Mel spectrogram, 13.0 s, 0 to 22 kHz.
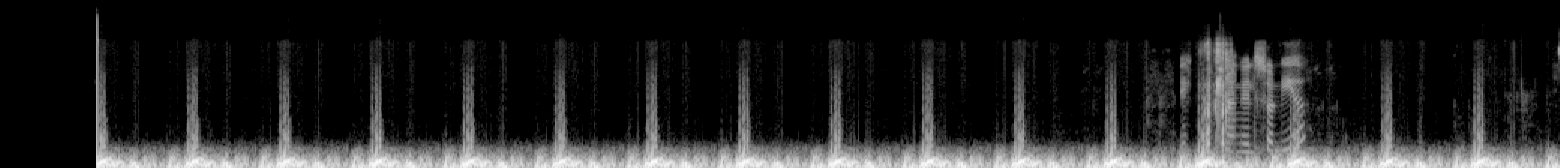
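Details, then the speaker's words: Pericardial friction rub in pericarditis, teaching audio: regular heartbeat about 78 a minute with a harsh, scratchy grating sound over each beat, brief rustling near the end. "ahora les voy a presentar un audio con respecto al roce pericárdico que es el roce pericárdico el roce pericárdico es un sonido es un ruido"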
